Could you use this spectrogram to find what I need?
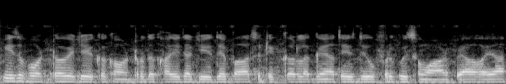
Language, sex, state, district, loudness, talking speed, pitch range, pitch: Punjabi, male, Punjab, Fazilka, -13 LUFS, 235 wpm, 120-125 Hz, 120 Hz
